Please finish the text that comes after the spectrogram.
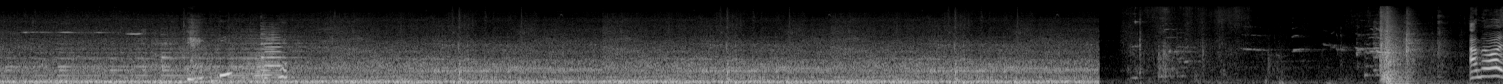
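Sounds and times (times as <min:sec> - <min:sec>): low rumble of city traffic: 0:00.0 - 0:11.1.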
